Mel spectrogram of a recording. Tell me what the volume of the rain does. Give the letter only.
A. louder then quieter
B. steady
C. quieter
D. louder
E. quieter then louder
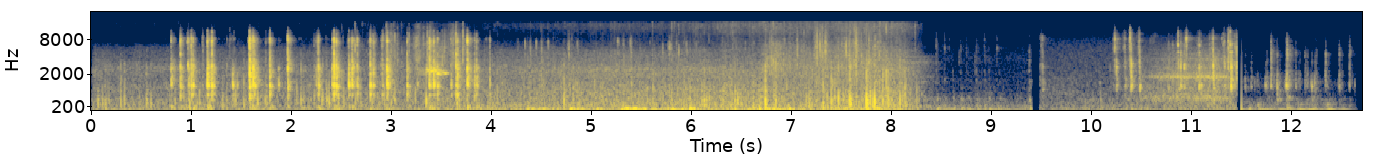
D.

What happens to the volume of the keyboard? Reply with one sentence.
The loudness of the keyboard goes down, then up.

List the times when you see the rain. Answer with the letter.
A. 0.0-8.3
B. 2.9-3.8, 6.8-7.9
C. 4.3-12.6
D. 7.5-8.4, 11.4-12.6
A.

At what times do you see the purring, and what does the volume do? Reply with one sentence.
The purring can't be heard in this clip.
